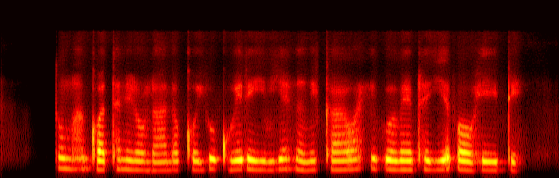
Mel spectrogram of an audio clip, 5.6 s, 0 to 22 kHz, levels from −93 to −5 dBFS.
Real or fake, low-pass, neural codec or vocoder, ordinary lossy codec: fake; 10.8 kHz; codec, 24 kHz, 0.9 kbps, WavTokenizer, large speech release; none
